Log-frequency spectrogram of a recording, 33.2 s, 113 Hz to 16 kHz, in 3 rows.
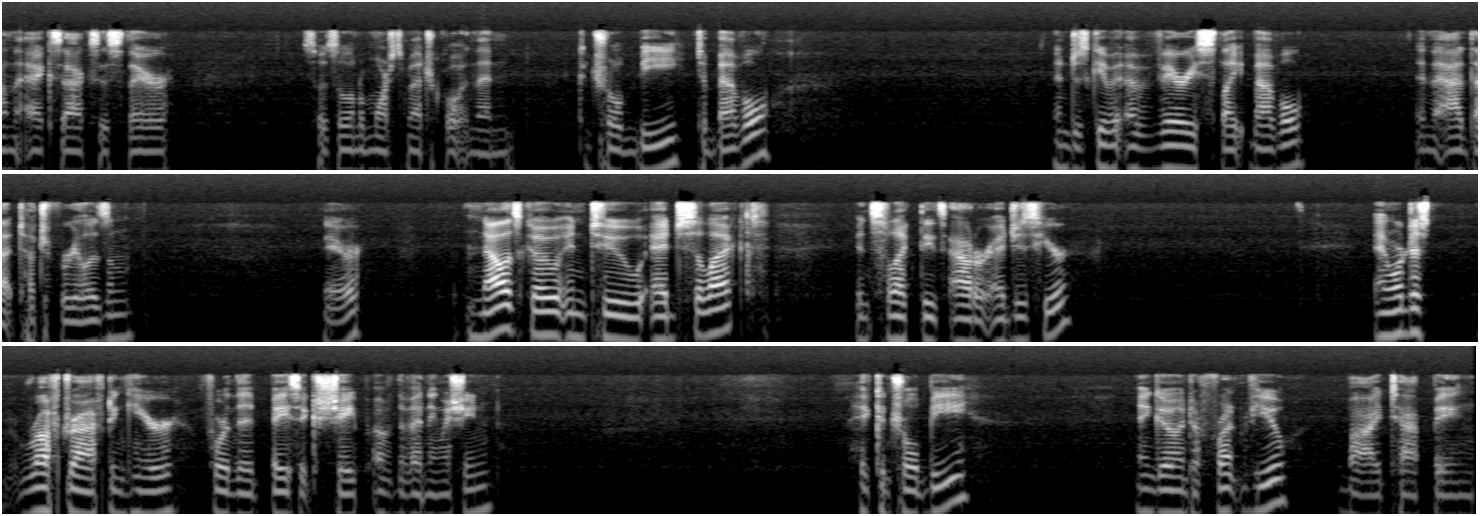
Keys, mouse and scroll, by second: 2.5-4.0 middle drag, 4.0 b, 6.4 ctrl+b, 10.9-13.9 middle drag, 14.8 2, 15.7 click, 18.1 shift+click, 18.7-20.0 scroll down 4, 20.0 shift+click, 20.6 shift+click, 21.1-22.8 middle drag, 22.8 shift+click, 23.3 shift+click, 23.8-25.7 middle drag, 25.7 shift+click, 26.6 shift+click, 27.2 middle click, 27.9 ctrl+b.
